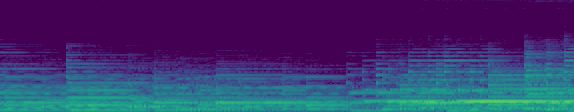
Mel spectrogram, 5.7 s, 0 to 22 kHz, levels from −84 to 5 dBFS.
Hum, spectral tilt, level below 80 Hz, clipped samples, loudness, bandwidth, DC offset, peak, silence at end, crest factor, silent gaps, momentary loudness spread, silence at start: none; -10.5 dB/octave; -44 dBFS; under 0.1%; -26 LUFS; 4.9 kHz; under 0.1%; -12 dBFS; 0 s; 14 dB; none; 11 LU; 0 s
